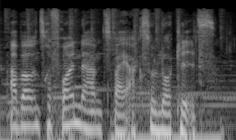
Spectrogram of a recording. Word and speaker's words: Axolotls: Wir hatten heute schon von Alpakas äh, gehört, von Ratten und Spinnen und äh, jetzt gibt's also auch noch Axolotls. Habe ich es richtig ausgesprochen? ja, Axolotls, das sind äh, mexikanische Lurche.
